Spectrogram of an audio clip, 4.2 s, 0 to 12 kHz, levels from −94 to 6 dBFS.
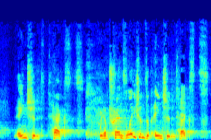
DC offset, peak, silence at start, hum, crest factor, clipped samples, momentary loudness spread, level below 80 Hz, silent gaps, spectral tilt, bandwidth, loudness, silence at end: under 0.1%; -4 dBFS; 0.3 s; none; 16 dB; under 0.1%; 19 LU; -80 dBFS; none; -5.5 dB/octave; 9.8 kHz; -19 LUFS; 0.1 s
